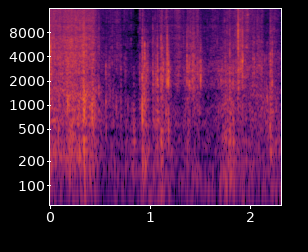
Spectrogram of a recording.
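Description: A muddy plastic protective sheet rustling and crinkling as it is pulled off and swept aside, with a loud rustle at the start and several sharp crackles after.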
